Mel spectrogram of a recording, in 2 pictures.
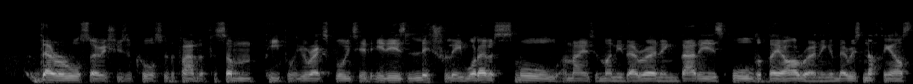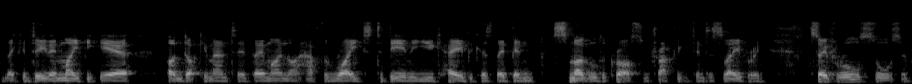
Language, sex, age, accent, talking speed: English, male, 30-49, British, 235 wpm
